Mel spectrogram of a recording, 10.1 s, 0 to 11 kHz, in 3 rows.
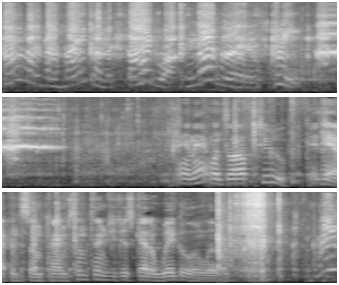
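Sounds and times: toy recorded voice: 0.0 - 3.2
high squealing tone: 2.9 - 4.2.

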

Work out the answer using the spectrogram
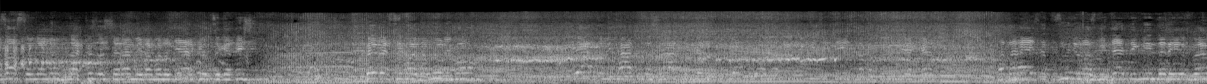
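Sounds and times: quad engine at high revs: 1.2 - 12.0.

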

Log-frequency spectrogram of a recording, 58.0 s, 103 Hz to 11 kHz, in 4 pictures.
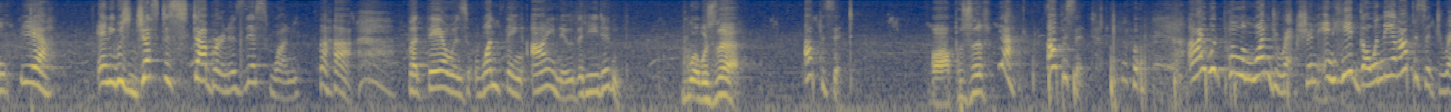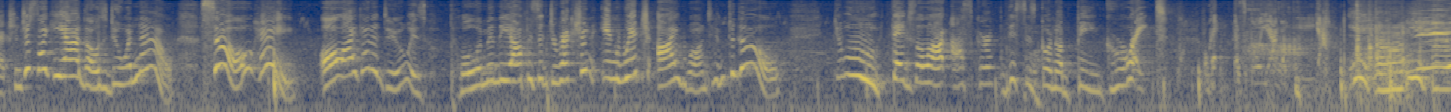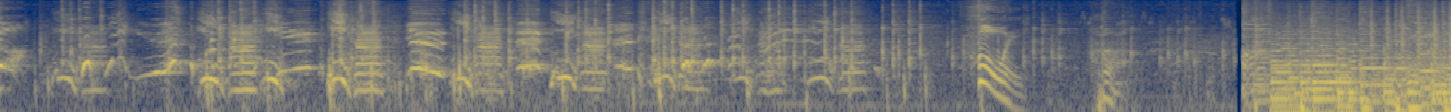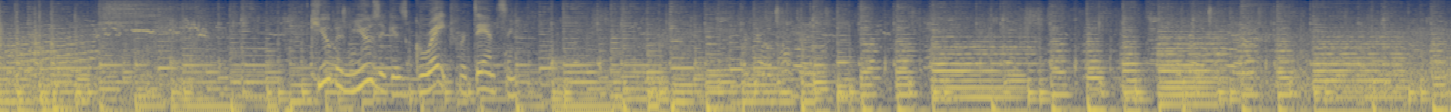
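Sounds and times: person making wordless cries: 26.5 - 37.8.

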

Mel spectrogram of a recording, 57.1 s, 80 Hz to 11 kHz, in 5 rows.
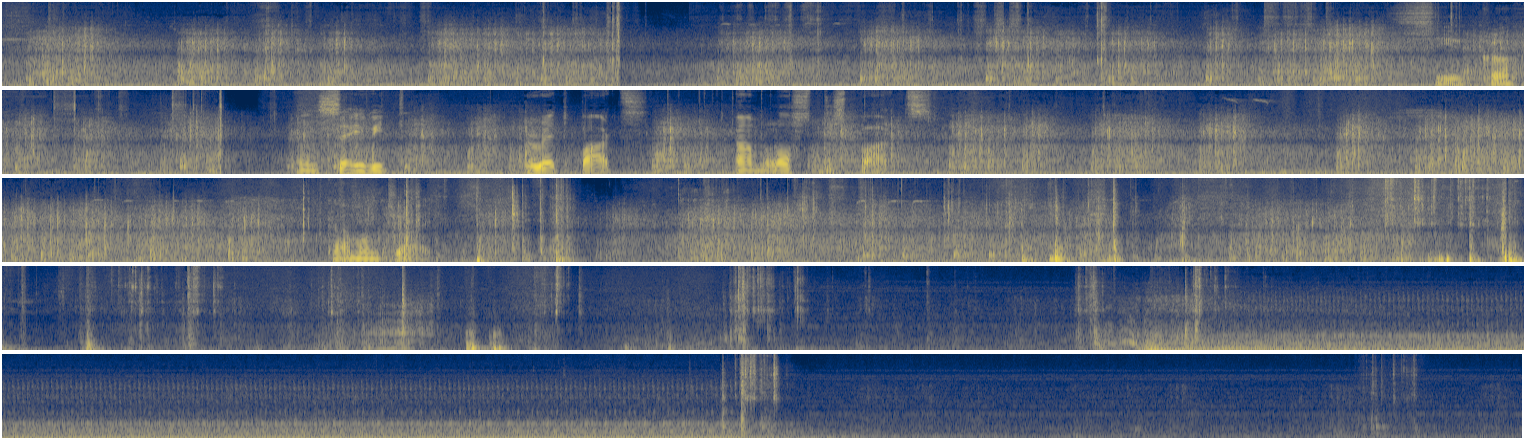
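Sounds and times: diesel engine starting and idling: 0.0 - 26.0, 27.3 - 33.5, 42.4 - 52.8
rustling and clicking of handling: 0.0 - 42.6.

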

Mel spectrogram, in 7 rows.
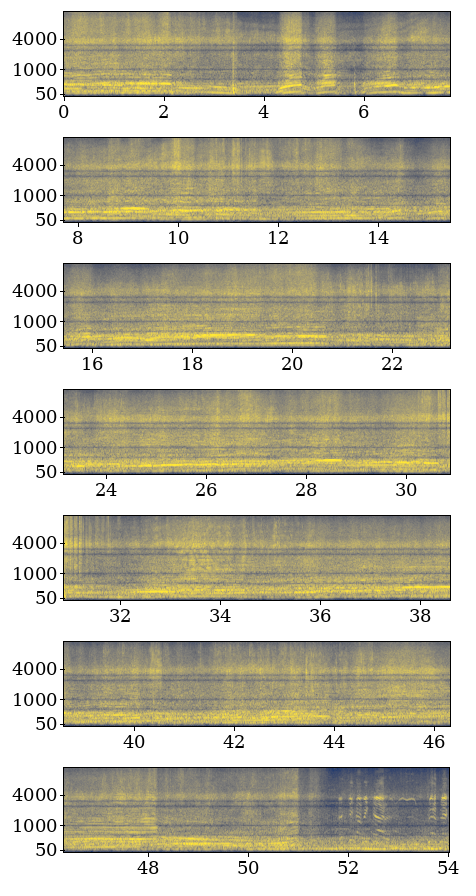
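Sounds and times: racing car engines: 0.0 - 54.0.

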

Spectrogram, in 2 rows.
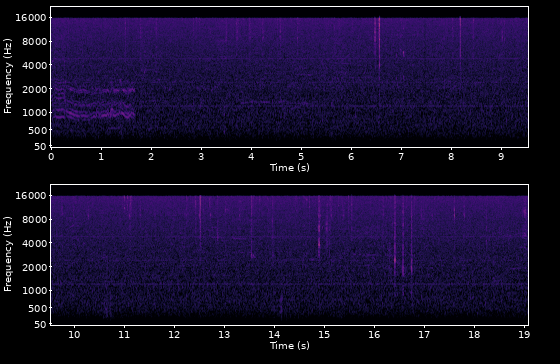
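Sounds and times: faint room hiss: 0.0 - 19.0.

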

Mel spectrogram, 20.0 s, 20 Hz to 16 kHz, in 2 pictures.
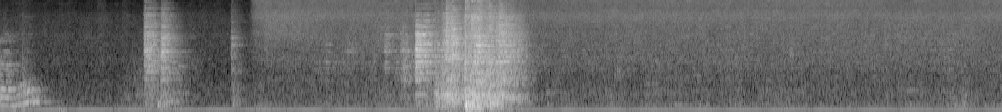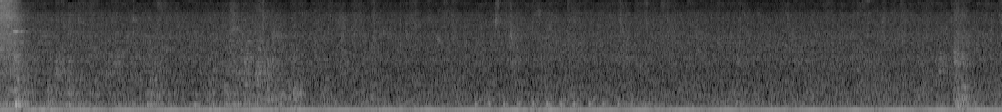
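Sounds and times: loud clatter in sink: 1.4 - 1.9, 3.2 - 5.4
tap water running into sink: 2.3 - 10.3.

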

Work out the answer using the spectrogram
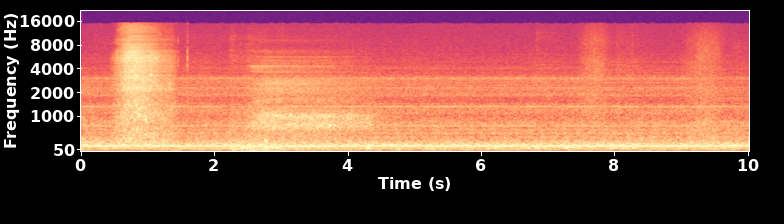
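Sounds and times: low electrical hum: 0.0 - 10.0
background hiss: 0.4 - 1.6.

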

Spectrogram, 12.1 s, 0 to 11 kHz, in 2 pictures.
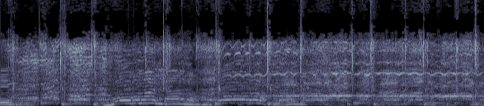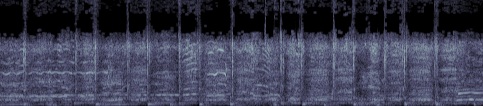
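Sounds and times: sharp hand claps: 0.0 - 11.7
group chanting in rhythm: 0.0 - 12.0.

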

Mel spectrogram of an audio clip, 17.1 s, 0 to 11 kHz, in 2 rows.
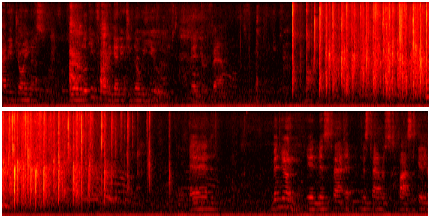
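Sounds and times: children applauding: 5.8 - 12.0.

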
